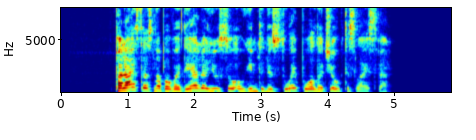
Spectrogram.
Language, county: Lithuanian, Šiauliai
